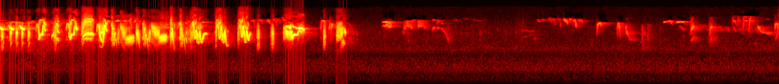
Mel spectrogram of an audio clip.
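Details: Eurasian siskin (Carduelis spinus) giving a rapid, dense burst of high chirping twitter for about four seconds. It then breaks into a few faint, thin wheezy notes spaced apart over a low, quiet background hiss.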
